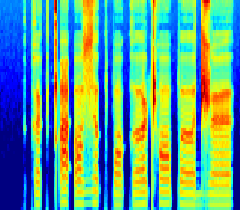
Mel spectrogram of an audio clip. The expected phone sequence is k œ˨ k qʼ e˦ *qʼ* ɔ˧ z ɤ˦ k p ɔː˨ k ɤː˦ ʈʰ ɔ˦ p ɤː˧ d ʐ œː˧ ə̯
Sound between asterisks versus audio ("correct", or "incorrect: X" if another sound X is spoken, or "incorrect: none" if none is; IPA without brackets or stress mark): incorrect: ʔ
